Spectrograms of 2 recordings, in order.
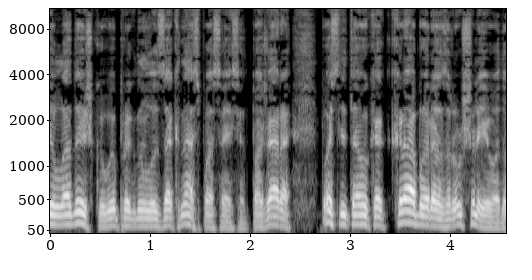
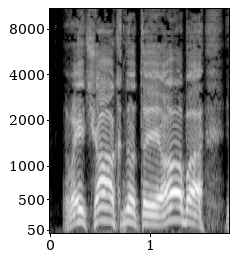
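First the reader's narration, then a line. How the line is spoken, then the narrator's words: Hysterical shouting. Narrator (Russian): истерично закричал МакКетчни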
